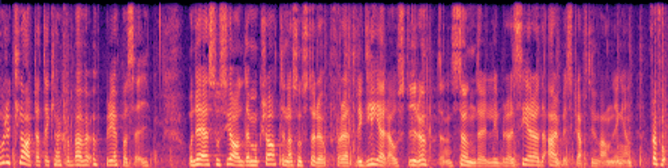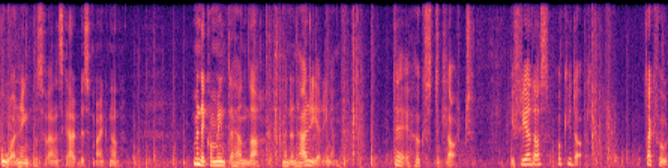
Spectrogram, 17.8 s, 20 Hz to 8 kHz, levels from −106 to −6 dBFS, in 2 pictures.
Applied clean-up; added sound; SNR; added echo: none; Fire / Fireworks + Slam / Wood; 15 dB; none.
